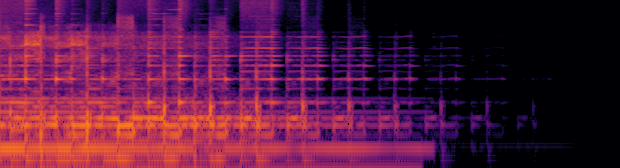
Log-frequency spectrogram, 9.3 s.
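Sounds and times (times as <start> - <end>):
sad music: 0.0 - 6.9.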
